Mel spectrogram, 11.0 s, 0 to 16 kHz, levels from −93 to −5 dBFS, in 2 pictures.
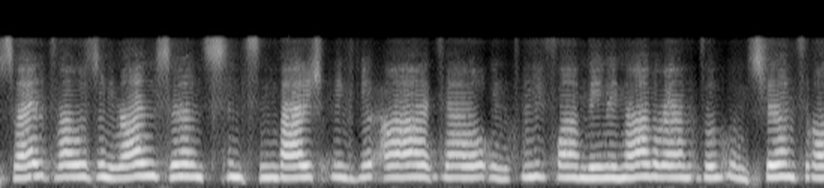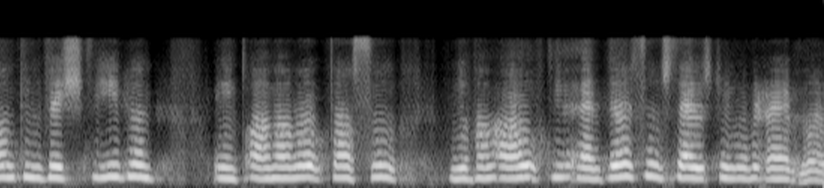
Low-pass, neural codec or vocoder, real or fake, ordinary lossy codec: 7.2 kHz; codec, 16 kHz, 0.5 kbps, FreqCodec, smaller model; fake; AAC, 96 kbps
